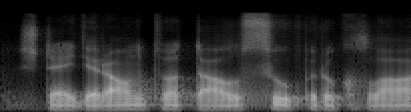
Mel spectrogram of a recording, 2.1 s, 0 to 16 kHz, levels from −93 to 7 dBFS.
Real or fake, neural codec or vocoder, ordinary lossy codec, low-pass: fake; codec, 24 kHz, 0.9 kbps, WavTokenizer, large speech release; none; 10.8 kHz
